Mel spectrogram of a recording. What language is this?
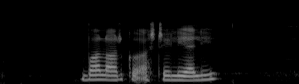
Nepali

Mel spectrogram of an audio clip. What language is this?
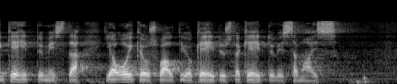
Finnish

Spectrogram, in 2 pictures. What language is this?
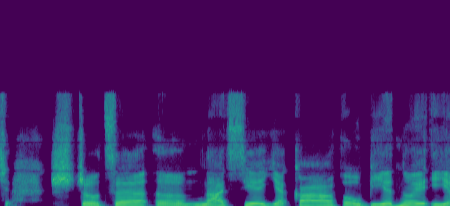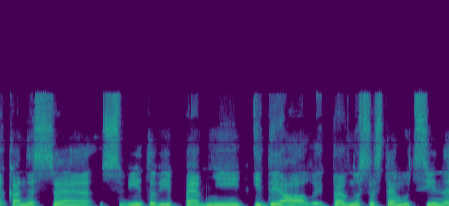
Ukrainian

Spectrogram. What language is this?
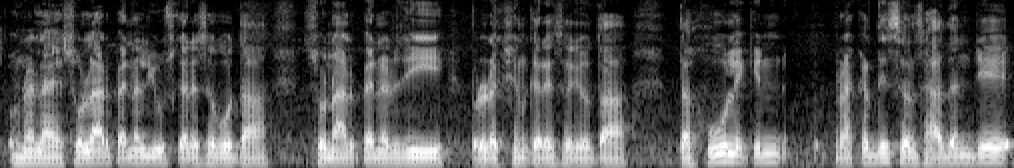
Sindhi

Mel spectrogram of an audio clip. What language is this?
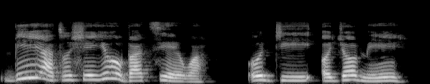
Yoruba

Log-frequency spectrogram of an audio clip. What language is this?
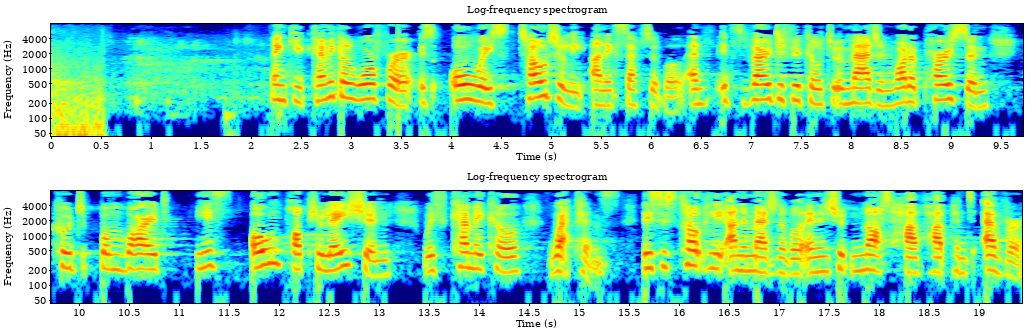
English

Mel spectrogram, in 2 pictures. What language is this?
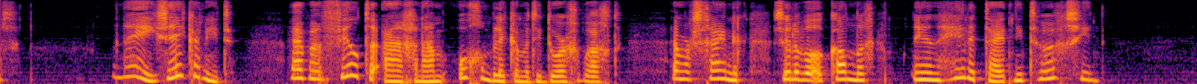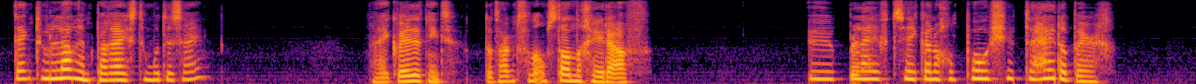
Dutch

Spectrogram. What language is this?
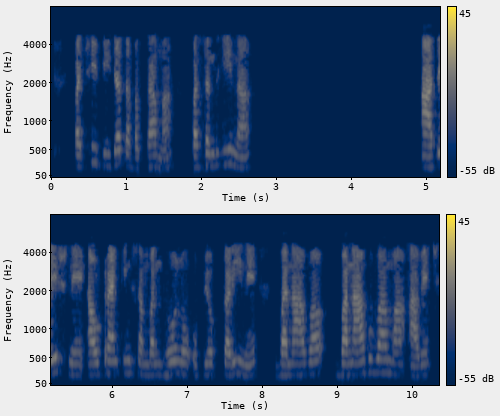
Gujarati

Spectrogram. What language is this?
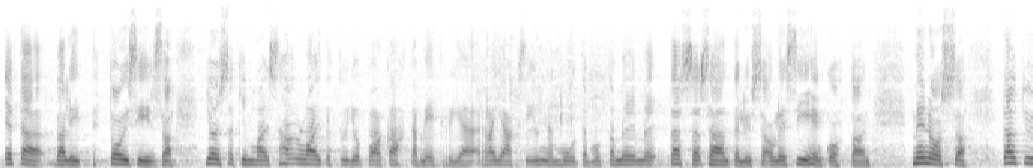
Finnish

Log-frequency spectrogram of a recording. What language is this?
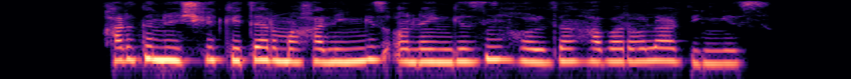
Uzbek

